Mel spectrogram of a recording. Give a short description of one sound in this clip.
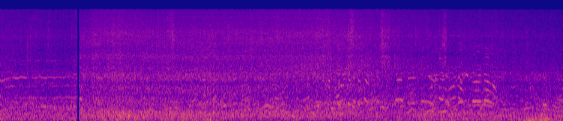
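Waves surge and crash.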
